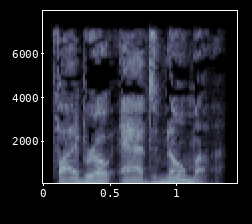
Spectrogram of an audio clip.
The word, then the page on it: fibroadenoma: British English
